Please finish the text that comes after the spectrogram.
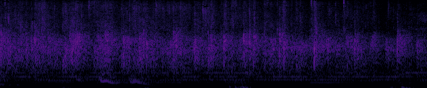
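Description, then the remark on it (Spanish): A crowd applauds the Lord steadily for several seconds, a dense wash of many hands clapping, with a few scattered voices and a brief shout rising over it. “Vamos a darle ese aplauso fuerte al Señor si usted lo cree.”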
